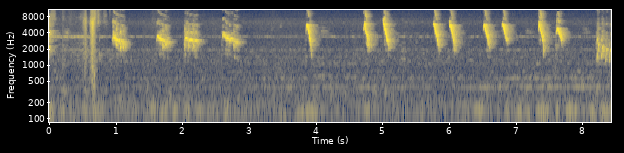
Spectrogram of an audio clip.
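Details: Long-tailed shrike from East Java, kept since it was a chick, used as a lure to train other birds: loud, short, harsh downward-sweeping chirps in irregular bursts, some doubled, over a low background hum.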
